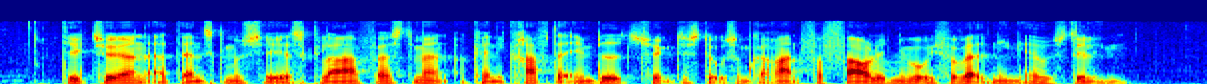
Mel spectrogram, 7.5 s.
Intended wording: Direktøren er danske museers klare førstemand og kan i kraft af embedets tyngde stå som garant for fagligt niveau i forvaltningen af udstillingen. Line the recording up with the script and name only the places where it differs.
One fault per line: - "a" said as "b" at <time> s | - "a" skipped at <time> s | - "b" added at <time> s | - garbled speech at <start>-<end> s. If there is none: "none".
none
